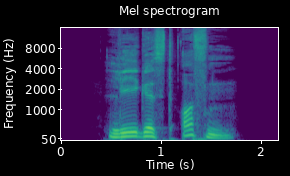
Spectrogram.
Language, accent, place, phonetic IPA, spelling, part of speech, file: German, Germany, Berlin, [ˌleːɡəst ˈɔfn̩], legest offen, verb, De-legest offen.ogg
- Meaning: second-person singular subjunctive I of offenlegen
